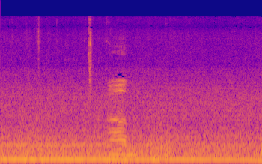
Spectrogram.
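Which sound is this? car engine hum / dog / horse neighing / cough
car engine hum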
